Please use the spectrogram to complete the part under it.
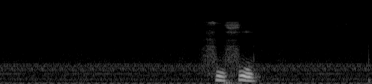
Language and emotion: Russian, angry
